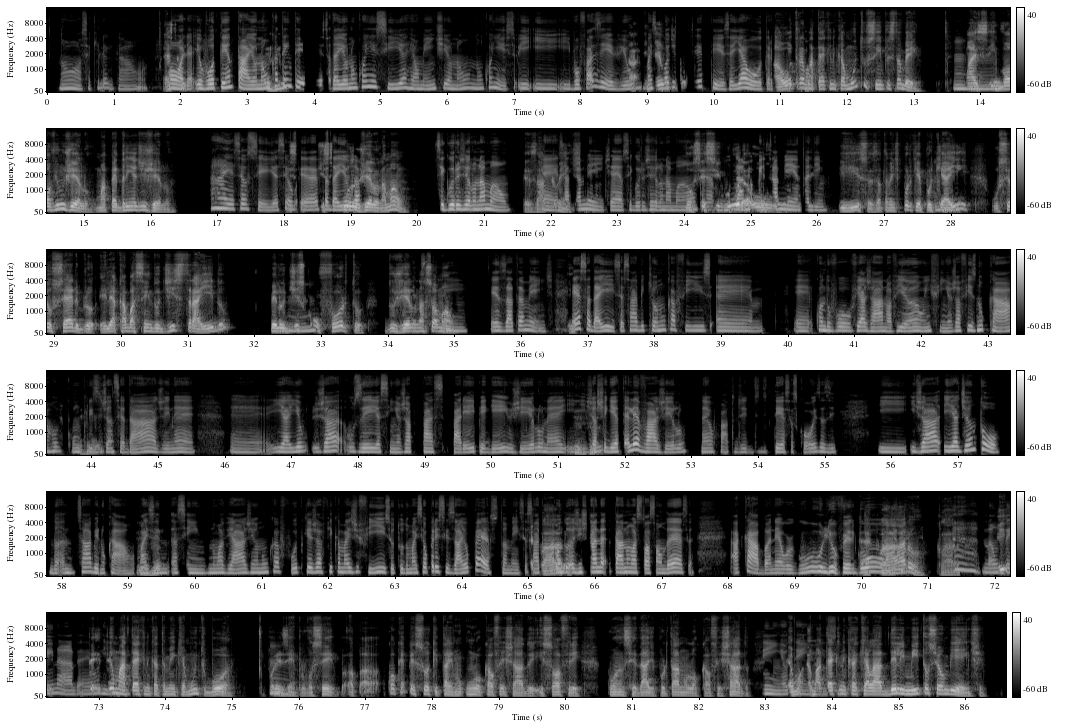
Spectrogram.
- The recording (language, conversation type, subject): Portuguese, advice, Como posso lidar com a ansiedade ao viajar para um lugar novo?
- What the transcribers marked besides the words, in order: tapping; laugh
